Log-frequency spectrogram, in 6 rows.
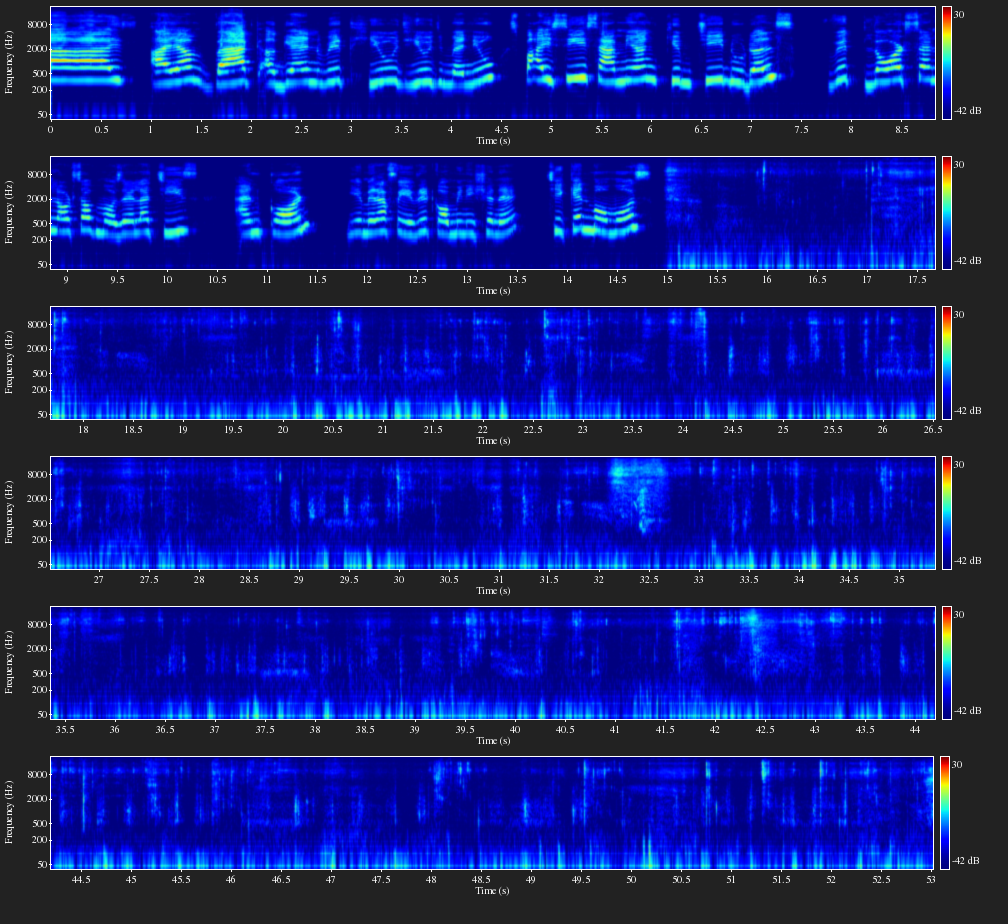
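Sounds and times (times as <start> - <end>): person chewing and slurping: 15.0 - 53.0.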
